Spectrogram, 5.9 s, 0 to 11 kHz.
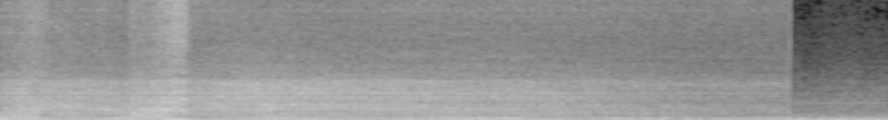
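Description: A 2014 BMW 328i's raspy exhaust climbs in a sharp rev, then settles into a loud, sustained engine drone close by before cutting off abruptly near the end.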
